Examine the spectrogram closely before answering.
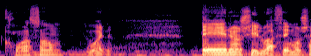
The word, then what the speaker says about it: croissant: Hay que pronunciarlo en francés, el croissant.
